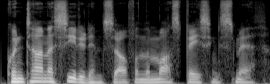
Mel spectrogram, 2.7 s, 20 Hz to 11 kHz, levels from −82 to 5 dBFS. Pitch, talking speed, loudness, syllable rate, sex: 105 Hz, 175 wpm, -19 LUFS, 5.1 syllables/s, male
